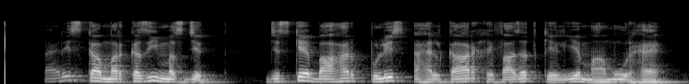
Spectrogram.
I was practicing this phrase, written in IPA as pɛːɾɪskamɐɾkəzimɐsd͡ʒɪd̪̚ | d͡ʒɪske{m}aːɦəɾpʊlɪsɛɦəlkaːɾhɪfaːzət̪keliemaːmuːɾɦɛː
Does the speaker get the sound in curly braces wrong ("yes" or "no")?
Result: yes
